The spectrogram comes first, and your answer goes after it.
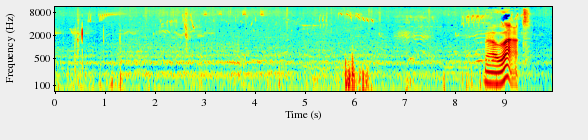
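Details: In summer, a tree full of bumblebees in a back garden hums steadily in the background, with one loud, close buzz sweeping past near the end.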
